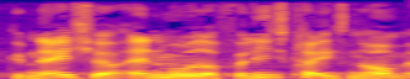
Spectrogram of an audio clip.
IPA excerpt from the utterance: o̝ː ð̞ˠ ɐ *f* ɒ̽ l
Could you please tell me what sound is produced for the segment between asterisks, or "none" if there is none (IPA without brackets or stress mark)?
f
